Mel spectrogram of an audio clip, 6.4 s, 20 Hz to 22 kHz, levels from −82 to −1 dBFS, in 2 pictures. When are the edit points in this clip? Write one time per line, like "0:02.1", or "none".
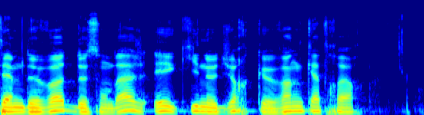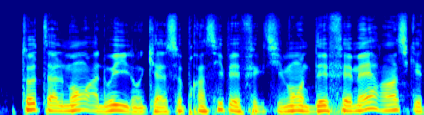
none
